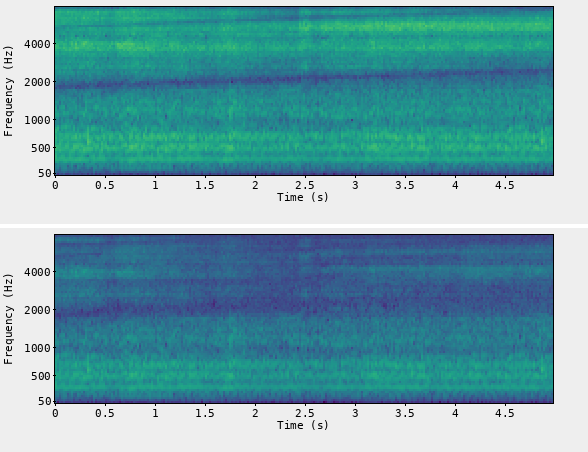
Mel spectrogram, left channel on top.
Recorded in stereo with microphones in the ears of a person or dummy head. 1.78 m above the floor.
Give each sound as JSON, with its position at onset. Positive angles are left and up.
{"t": 0.0, "sound": "a lawn mower", "side_deg": 75}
